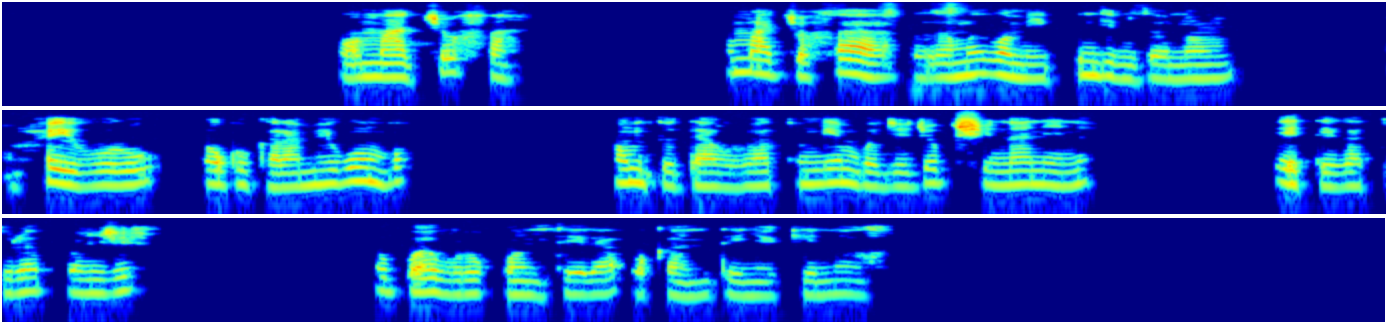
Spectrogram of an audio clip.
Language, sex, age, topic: Oshiwambo, female, 25-35, agriculture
